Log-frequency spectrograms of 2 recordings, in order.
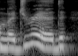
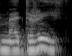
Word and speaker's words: Madrid: through the teeth and what we call Madrid they sound more like Madrid of course you will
